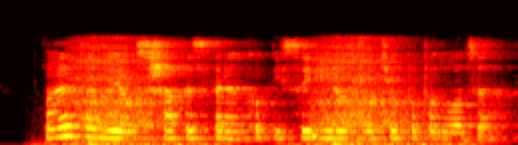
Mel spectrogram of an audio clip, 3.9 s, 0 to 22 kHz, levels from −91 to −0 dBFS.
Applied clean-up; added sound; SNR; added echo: none; Breathing; 8 dB; reverberation time 0.7 s.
